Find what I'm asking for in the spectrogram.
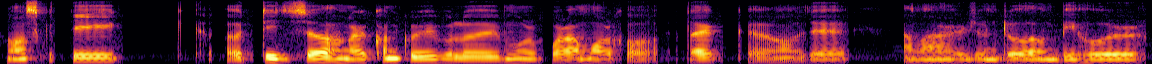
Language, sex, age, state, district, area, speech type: Assamese, male, 30-45, Assam, Biswanath, rural, spontaneous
